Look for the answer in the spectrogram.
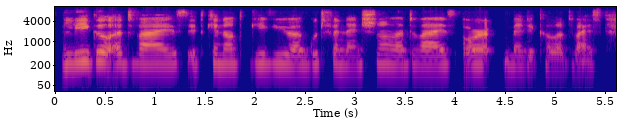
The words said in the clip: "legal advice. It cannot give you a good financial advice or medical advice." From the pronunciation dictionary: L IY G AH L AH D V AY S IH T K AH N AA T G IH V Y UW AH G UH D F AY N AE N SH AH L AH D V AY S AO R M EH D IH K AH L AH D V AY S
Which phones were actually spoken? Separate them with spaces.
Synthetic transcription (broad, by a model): L IY G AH L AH D V AY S IH T K AH N AA T G IH V Y UW AH G UH D F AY N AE N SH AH L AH D V AY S AO R M EH D IH K AH L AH D V AY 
